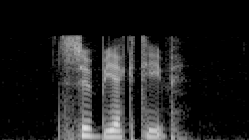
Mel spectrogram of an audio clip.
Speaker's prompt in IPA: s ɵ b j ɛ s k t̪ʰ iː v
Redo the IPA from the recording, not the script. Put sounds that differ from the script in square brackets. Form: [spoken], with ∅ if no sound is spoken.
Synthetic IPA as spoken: s ɵ b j ɛ [∅] k t̪ʰ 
